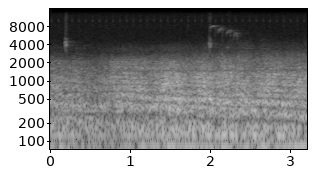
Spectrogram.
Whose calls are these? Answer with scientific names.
Agelaius phoeniceus, Poecile atricapillus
